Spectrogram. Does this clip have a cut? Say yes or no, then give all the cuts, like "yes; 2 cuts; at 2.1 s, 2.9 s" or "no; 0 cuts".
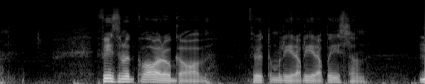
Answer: yes; 3 cuts; at 1.3 s, 1.8 s, 3.0 s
